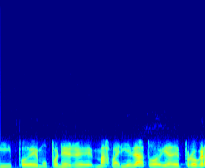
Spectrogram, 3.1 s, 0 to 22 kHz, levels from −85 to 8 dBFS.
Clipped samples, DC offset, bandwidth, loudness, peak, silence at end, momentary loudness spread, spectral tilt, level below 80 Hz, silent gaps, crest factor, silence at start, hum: under 0.1%; under 0.1%; 5.8 kHz; -28 LUFS; -6 dBFS; 0 s; 6 LU; -4.5 dB/octave; -62 dBFS; none; 22 dB; 0 s; none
